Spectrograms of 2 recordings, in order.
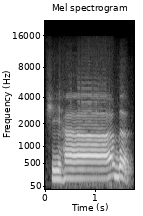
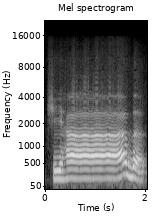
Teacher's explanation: Kena lantun qalqalah lah kalau nak berhenti. Shihab. Kalau nak sambung, bi shihabin qabasil bil.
